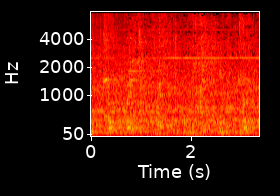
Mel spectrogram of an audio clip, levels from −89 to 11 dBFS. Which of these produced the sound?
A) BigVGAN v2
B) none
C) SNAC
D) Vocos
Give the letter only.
B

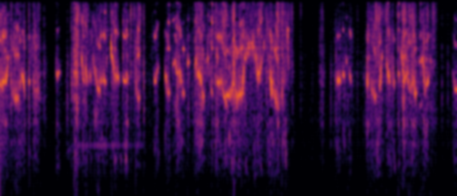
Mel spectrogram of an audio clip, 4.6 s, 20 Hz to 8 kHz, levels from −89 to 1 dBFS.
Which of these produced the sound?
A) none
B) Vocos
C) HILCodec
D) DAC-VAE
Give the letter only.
A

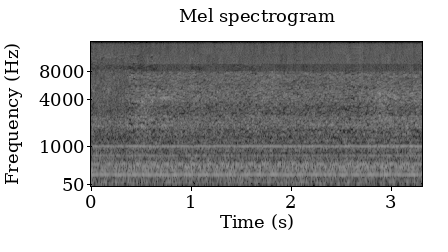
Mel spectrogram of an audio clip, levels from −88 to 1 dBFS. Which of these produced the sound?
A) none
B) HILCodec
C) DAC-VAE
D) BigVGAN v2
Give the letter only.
D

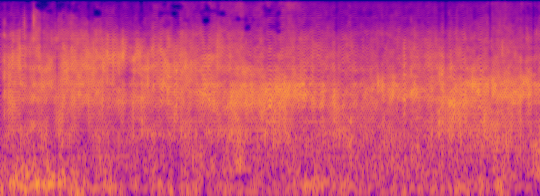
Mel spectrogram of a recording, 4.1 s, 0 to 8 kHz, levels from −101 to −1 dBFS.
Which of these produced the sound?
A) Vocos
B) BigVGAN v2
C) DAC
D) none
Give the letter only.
A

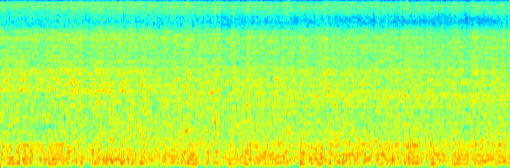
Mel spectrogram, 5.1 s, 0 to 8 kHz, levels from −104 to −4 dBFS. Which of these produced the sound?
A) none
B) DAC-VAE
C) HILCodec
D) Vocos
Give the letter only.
D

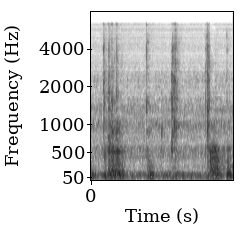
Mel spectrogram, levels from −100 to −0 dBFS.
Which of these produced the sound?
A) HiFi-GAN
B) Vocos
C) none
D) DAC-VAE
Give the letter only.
A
